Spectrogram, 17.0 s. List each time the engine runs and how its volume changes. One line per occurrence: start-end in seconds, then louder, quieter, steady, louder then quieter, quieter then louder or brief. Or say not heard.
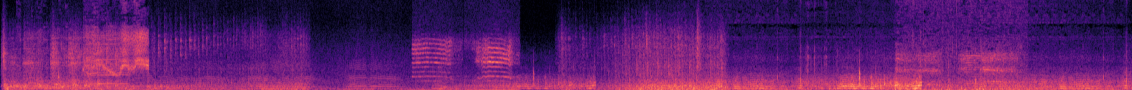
0.0-4.7 quieter
8.3-10.9 brief.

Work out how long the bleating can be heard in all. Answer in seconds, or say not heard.
6 s.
